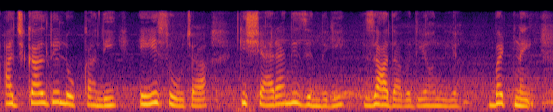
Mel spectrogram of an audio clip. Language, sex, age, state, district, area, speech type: Punjabi, female, 18-30, Punjab, Tarn Taran, rural, spontaneous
